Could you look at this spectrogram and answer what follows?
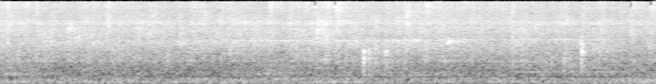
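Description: Onion, tomato and cashews fry in a pan with a soft, steady sizzle and light crackle throughout, quiet and close.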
